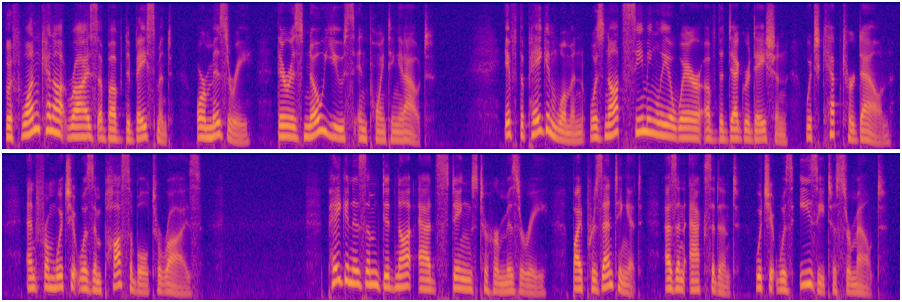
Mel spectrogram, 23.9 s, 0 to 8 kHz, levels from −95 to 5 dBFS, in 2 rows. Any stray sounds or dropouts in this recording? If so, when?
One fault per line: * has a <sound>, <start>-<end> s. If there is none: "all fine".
all fine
